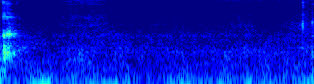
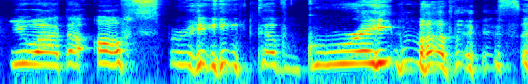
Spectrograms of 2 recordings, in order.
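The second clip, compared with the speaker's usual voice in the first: slow words broken by laughter; laughing; 4 semitones higher, much slower than usual. Real, not acted. Medium relaying the ancestors' blessing, laughing slowly. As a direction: laugh your way through the blessing. Laughing through an emotional message.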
